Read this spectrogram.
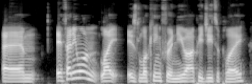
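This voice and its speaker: A man's voice: mid-range voice, big pitch swings, normal speed, fairly bright tone, clear, resonant tone. A British man hosting a podcast, casually reviewing a video game in a hesitant, stop-start way.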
